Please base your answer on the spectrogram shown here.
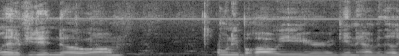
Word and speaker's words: Unibroue: This is only my third one from, I believe it's pronounced in French, Unibroue, or Unibroue, or something like that.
